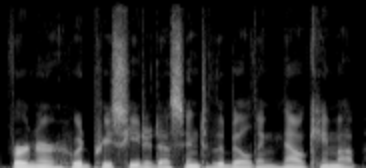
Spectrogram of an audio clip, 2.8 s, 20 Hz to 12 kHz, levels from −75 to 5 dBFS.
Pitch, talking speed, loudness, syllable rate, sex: 120 Hz, 240 wpm, -17 LUFS, 6.4 syllables/s, male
